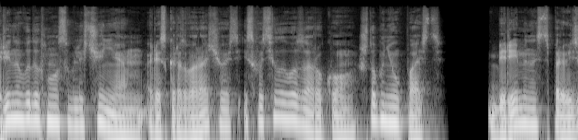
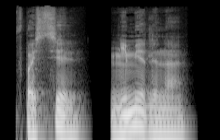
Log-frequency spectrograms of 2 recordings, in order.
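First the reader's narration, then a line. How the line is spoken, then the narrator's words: Stern. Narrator (Russian): строго произнес Уильям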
